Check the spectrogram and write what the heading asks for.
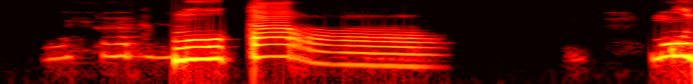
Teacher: ketika huruf ro tasydid atau ro sukun tahan di makhraj gigit di situ tahan jangan sampai lepas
